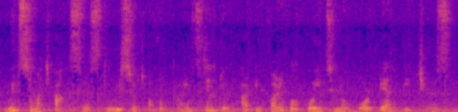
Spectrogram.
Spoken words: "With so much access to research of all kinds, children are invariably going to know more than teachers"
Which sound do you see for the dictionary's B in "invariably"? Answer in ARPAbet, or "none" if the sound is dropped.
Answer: none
